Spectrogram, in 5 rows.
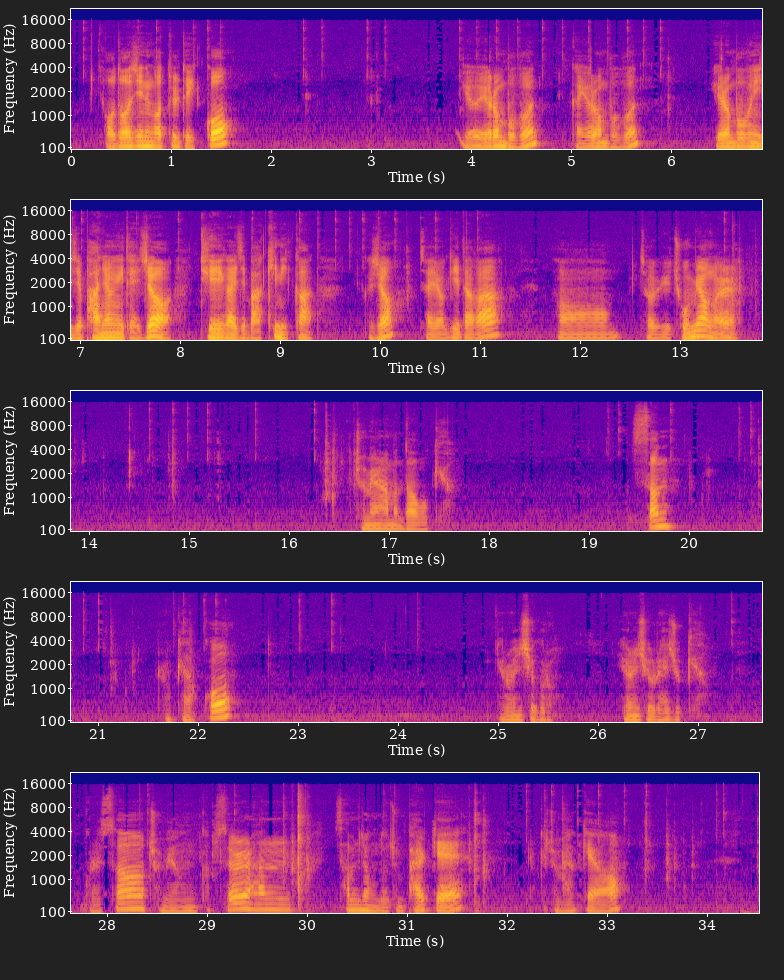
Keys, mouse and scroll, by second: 0.0-20.6 middle drag, 13.6 shift+a, 16.5 shift+a, 20.0 g, 20.6 click, 21.0-24.2 shift+middle drag, 21.2 g, 21.9 click, 24.2-32.2 drag, 30.0 KP_Enter, 31.8 KP_Enter, 32.2-34.2 middle drag, 33.7 ctrl+s, 34.2 click.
